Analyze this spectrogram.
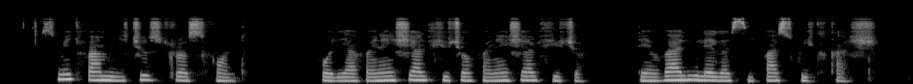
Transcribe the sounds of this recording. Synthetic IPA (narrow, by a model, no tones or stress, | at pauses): smitfamlit͡ʃustʰɹɔsfɔ̃nd | fɔdɛafaɪnãnʃalfjut͡ʃəfaɪnãnʃalfjut͡ʃɔ | d̥ɛ̃nvaljulɛɡasipaskwikkʰaʃ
